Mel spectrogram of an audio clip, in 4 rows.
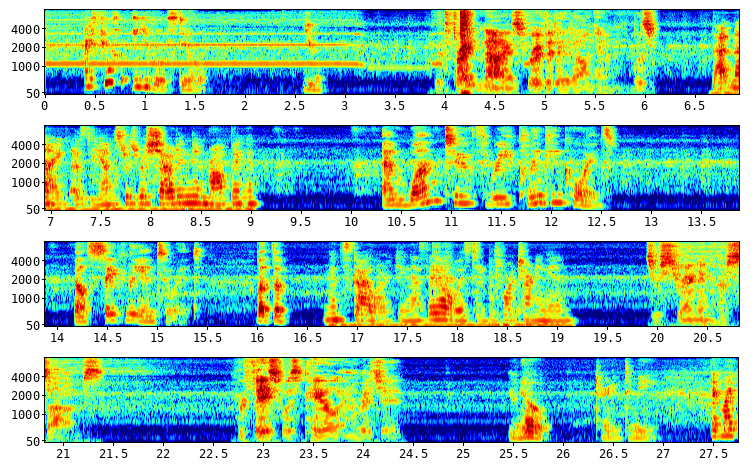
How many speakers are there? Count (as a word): four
